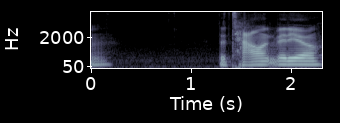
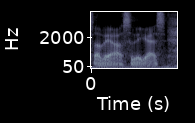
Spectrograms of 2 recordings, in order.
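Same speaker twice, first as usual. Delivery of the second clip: unvoiced confiding whisper, much softer; 3 semitones lower, 14 dB quieter, much faster than usual. Streamer whispers a confession to his viewers. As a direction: lean in and whisper it to chat. Repeats line, second take whispered.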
